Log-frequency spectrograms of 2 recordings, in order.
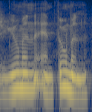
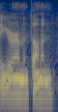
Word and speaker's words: Urim and Thummim: The Hebrew way of saying is Urim and Thummim. But that sounds odd to me, so I'm just going to say Urim and Thummim.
